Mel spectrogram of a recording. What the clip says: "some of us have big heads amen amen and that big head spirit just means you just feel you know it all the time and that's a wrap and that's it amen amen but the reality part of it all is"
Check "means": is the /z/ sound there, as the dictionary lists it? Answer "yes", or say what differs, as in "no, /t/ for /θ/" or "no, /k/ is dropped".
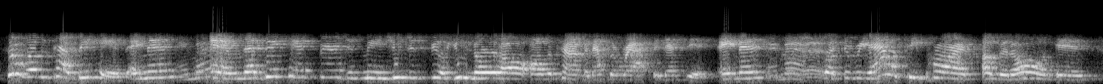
yes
